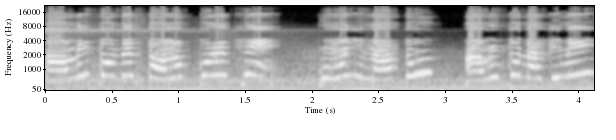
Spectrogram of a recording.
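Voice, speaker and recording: A woman's cartoonish character voice at an extremely high pitch. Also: moderate pace. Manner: scolding, scornful.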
